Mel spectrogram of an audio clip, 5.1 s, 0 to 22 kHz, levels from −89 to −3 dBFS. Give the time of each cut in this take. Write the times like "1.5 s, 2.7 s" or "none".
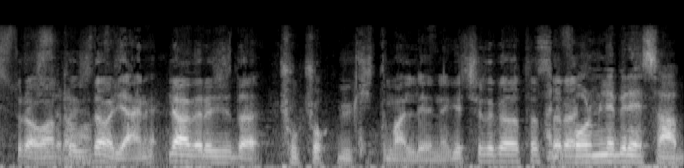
1.3 s, 2.1 s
